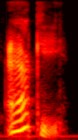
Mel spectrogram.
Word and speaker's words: ackee: A-C-K-E-E. Aki? – A-C-K-E-E? – Mm-hmm. – I mean, I would just say Aki.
